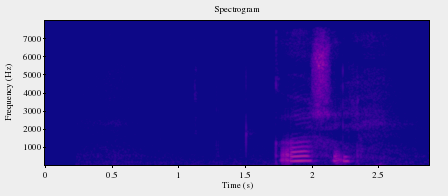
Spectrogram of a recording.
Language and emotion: Russian, sad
